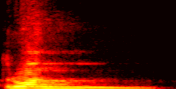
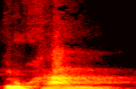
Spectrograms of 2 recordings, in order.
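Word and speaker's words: truhán: No decimos truan, sino truan. Ojo, se pronuncia truan. Hay muchos alumnos que yo he escuchado acá en presencial que dicen trujan. No, la H no es una J, pues no es truan.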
